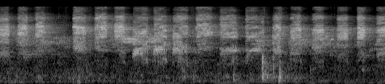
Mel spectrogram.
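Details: Hungry budgie chicks four days after hatching, three out of eight eggs: a rapid run of harsh, raspy begging squawks, about two to three per second, steady and insistent throughout.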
